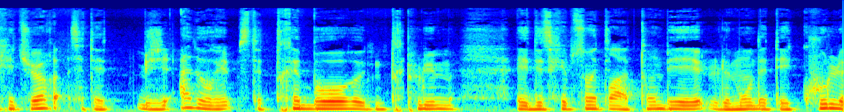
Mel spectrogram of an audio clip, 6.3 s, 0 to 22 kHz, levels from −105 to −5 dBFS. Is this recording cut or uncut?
cut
